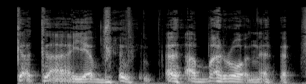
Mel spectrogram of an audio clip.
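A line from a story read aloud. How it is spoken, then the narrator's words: Odd chuckle. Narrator (Russian): Бабчук странно хохотнул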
